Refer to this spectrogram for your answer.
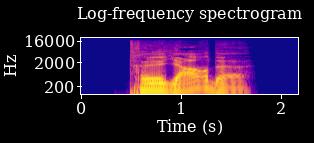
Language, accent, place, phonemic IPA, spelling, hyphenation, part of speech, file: German, Germany, Berlin, /tʁɪˈli̯aʁdə/, Trilliarde, Tril‧li‧ar‧de, numeral, De-Trilliarde.ogg
- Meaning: sextillion (10²¹)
